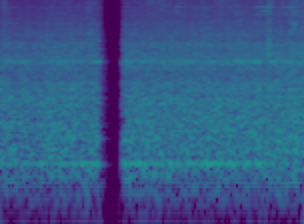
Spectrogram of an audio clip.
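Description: Interior of a Hokuriku Shinkansen Kagayaki high-speed train, a steady rolling rumble and hiss broken by a brief total dropout, with no talk.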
